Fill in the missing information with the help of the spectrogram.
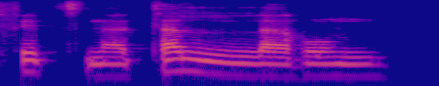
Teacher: this tanween became a lam, right, with shadda, because I converted it into a lam, then I merge it into the next letter.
